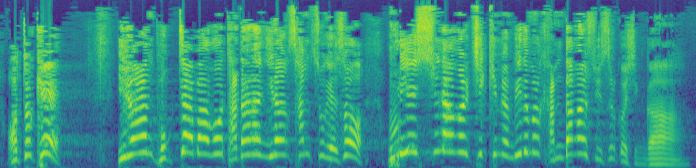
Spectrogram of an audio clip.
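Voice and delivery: high, forceful pulpit declamation; fervent sermon delivery; impassioned preaching. Real, not acted. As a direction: proclaim it, stretching the key words.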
